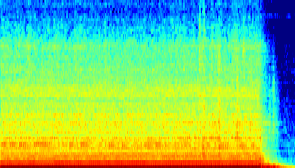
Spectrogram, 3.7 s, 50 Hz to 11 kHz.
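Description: An air compressor in a 1949 Chevy Styleline Sport Coupe runs with a loud, steady mechanical hum and buzz, then cuts off near the end, leaving quiet.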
